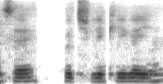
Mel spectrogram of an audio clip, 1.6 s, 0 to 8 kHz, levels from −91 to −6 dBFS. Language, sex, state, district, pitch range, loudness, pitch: Hindi, male, Bihar, Darbhanga, 120-125 Hz, -31 LUFS, 125 Hz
